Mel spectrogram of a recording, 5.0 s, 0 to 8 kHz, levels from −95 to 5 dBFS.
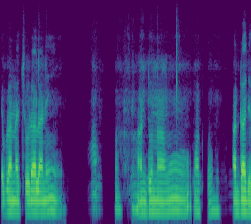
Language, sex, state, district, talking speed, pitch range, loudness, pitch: Telugu, male, Telangana, Nalgonda, 85 wpm, 105-115 Hz, -22 LUFS, 110 Hz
